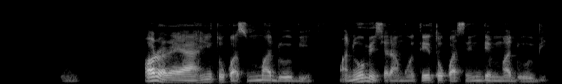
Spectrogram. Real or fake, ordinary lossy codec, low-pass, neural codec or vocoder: real; Opus, 16 kbps; 7.2 kHz; none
